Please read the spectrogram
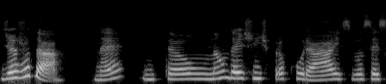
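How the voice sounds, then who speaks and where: At a fairly slow pace, a woman talks in an ordinary speaking voice with fairly even intonation, the sound dry and close with no echo. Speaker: psychologist and teacher. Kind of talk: online talk.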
